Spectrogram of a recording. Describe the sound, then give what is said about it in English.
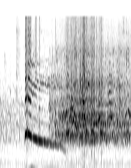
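A turkey call imitates the loud gobble of an aggressive male turkey, starting with a sharp falling tone that breaks into a sustained, rattling gobble. It is loud and harsh throughout, with no talking. “Now what I'm going to do now is I'm going to be an aggressive male and gobble really loudly”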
